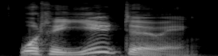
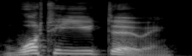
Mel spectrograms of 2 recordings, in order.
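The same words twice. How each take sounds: First: The stress falls strongly on you. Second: The stress falls normally on doing. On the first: It returns the same question to the other person. "if I put the stress on you" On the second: It simply asks what the person is doing. "This is just a direct question"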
